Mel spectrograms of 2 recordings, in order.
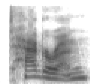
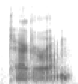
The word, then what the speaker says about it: Taggerung: You don't pronounce the G. Taggerung, Tag.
